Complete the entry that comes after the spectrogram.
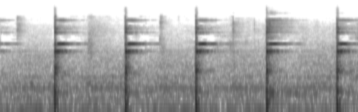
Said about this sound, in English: I'll try not to kill everyone with this metronomes a little on the loud side.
